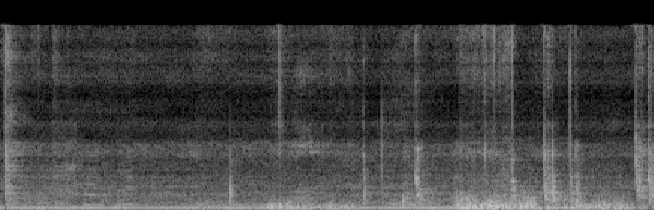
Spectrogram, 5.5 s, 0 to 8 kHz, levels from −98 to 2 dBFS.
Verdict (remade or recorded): remade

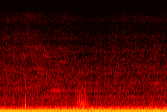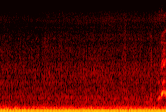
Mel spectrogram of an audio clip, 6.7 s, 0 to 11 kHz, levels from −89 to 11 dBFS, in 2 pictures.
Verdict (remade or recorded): recorded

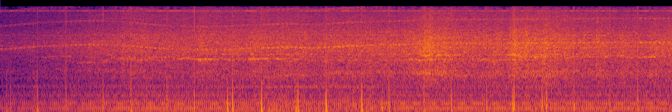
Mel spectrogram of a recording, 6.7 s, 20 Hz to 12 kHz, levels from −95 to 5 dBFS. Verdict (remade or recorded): remade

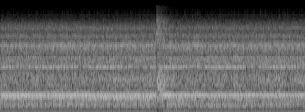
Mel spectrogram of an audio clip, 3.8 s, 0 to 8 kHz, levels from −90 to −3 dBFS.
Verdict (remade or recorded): recorded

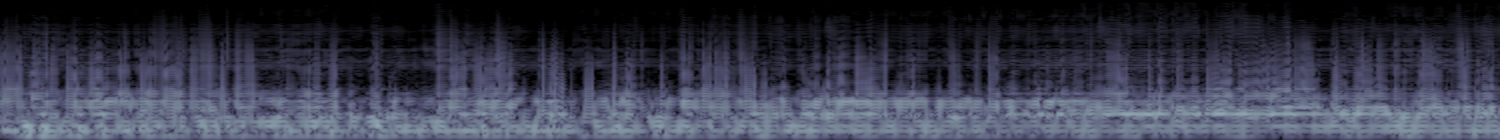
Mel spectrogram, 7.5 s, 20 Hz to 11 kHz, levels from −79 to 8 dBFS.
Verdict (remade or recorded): remade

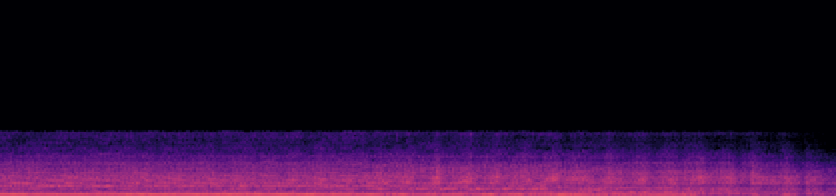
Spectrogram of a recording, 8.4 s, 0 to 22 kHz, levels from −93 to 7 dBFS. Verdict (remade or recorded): remade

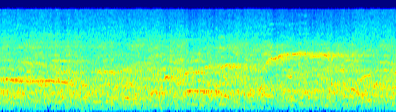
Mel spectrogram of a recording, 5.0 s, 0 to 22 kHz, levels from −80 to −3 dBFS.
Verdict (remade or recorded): remade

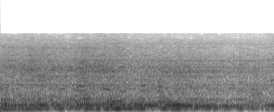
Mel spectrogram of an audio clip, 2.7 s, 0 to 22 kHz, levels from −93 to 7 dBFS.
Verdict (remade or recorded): recorded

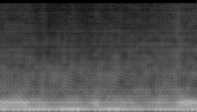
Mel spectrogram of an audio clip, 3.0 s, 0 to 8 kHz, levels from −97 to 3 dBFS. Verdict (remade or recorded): remade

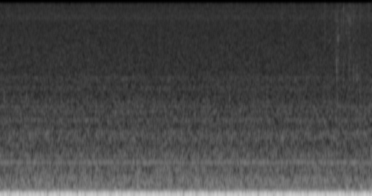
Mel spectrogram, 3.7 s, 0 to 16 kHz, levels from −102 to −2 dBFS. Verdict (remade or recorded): remade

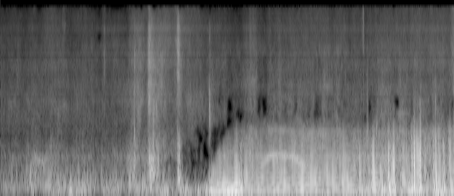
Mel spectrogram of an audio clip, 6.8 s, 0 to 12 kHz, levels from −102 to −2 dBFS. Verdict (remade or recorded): remade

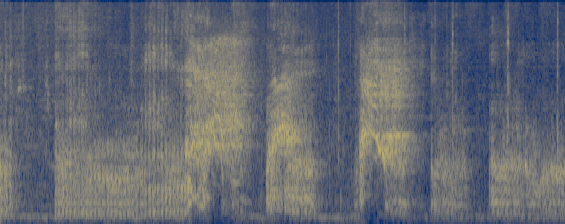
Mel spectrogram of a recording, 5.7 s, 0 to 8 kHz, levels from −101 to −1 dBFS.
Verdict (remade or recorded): remade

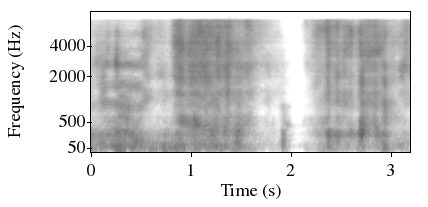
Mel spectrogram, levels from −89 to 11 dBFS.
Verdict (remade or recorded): remade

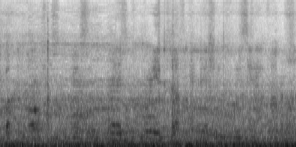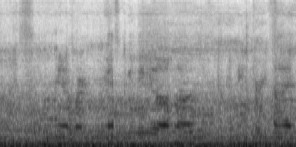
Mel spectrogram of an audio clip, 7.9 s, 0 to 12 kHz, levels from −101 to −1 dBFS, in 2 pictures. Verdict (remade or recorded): remade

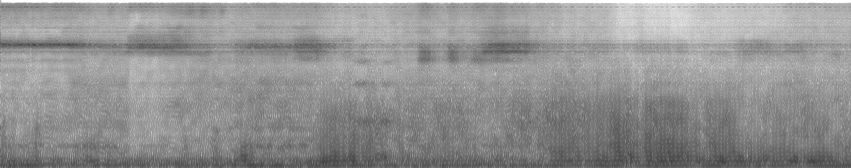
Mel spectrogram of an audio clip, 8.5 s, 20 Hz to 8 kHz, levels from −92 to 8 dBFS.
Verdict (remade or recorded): remade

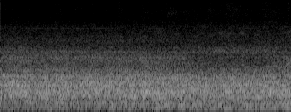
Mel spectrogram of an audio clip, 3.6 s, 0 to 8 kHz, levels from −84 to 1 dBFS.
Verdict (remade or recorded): recorded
